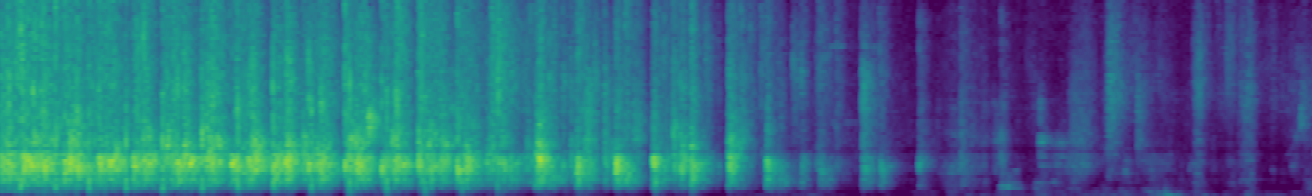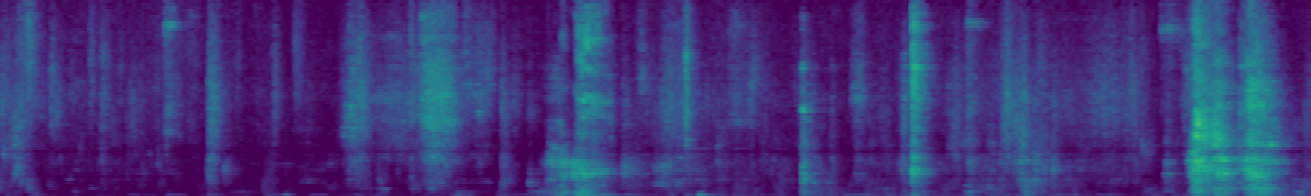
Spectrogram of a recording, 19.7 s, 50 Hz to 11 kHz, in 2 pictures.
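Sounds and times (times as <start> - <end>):
audience applauding the newly baptized: 0.0 - 7.5
faint murmuring: 5.5 - 19.6.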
